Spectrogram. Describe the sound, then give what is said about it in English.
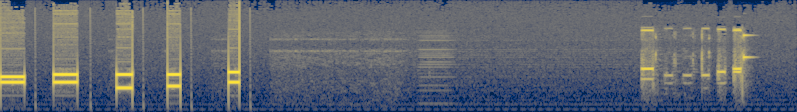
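DTMF touch tones sent over a telephone line: five evenly spaced dual-tone beeps, then a faint steady tone and a short blip, followed by a rapid burst of several more tones. “I just sent regular DTMF tones.”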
